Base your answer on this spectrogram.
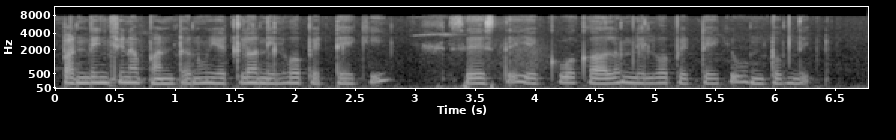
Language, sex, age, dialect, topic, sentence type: Telugu, female, 25-30, Southern, agriculture, question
